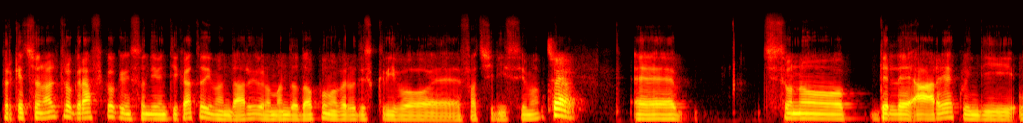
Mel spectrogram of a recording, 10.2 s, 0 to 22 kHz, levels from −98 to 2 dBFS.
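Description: Speex codec damage runs through the whole speech clip and is plainly audible. The CELP coder has few bits for the excitation, which fits a bitrate around 22 kbps, so speech sounds noisy and hoarse. Above 8 kHz only shaped, noise-like fill remains, and nothing reaches beyond 15.3 kHz.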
